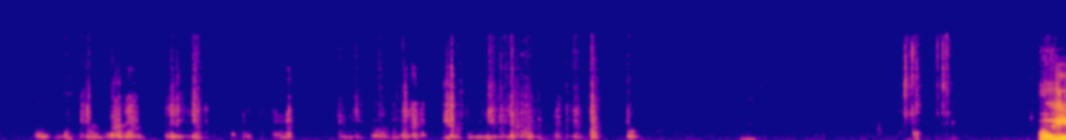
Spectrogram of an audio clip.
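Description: Faint, irregular soft clicks and crunches over the first five seconds or so, then a man's voice briefly right at the end.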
